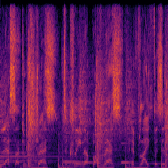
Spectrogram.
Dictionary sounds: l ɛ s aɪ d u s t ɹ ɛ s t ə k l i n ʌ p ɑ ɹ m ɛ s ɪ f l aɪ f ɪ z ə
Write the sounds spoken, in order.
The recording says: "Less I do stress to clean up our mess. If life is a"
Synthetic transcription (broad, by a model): l ɛ s aɪ d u s t ɹ ɛ s t ə k l i n ʌ p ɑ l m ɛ s ɪ f l aɪ f ɪ z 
